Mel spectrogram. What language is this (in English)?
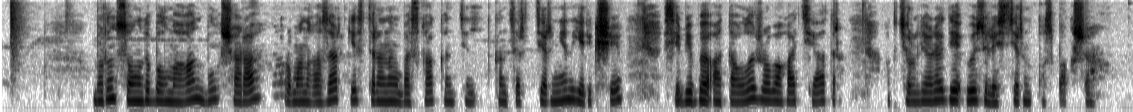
Kazakh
